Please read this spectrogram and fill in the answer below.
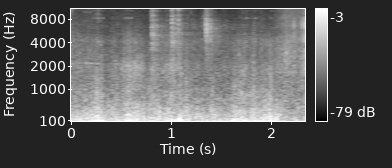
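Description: Wind buffeting an outdoor microphone: an uneven low rumble that swells and drops, with a few faint clicks.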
